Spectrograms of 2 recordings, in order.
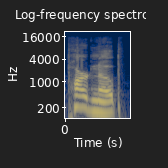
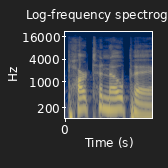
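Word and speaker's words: Partenope: And I do call it Partardinope when I'm not on a camera of any kind, but I want to sound smart. Partinope. I looked it up is the proper pronunciation.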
